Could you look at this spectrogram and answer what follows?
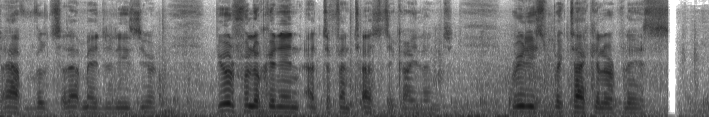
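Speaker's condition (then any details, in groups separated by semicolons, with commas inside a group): No condition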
